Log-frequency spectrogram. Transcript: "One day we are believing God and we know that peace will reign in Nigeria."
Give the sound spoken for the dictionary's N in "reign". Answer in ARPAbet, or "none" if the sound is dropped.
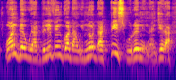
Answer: N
